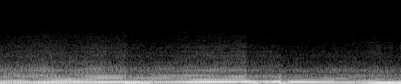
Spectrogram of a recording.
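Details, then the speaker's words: VW Golf GTI with a big turbo on the standard map: revs climb, then it stumbles and cuts out briefly a few times as boost builds around third and fourth. Misfire under boost; owner suspects fuel starvation, unconfirmed. "basically when it's coming on boost so i just i just don't know if it's a lack of fuel because of the big turbo on the standard map"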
